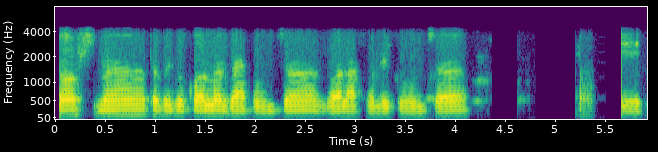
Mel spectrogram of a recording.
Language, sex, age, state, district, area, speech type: Nepali, male, 45-60, West Bengal, Kalimpong, rural, conversation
